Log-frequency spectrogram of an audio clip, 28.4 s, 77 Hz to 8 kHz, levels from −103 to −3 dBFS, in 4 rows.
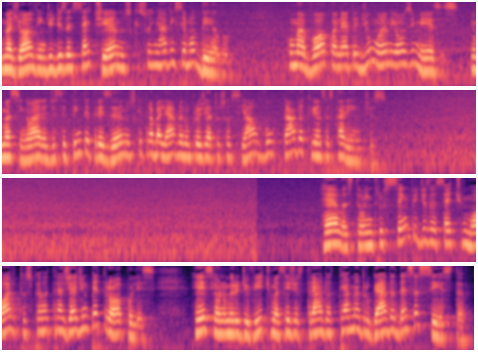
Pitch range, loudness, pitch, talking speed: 190-235 Hz, -20 LUFS, 210 Hz, 120 wpm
